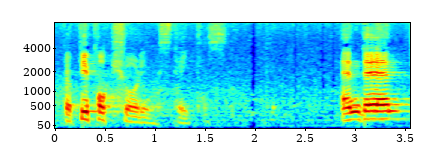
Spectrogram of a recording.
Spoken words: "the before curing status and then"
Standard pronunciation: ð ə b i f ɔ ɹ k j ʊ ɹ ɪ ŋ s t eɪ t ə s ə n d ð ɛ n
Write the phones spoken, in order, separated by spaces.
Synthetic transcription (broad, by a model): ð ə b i p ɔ l k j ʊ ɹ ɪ ŋ s t eɪ t ə s ə n d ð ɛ n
